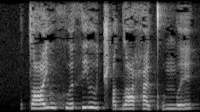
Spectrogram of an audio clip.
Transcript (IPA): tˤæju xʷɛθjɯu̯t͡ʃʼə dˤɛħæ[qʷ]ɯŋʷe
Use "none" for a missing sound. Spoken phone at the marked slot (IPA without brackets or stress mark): kʷʼ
